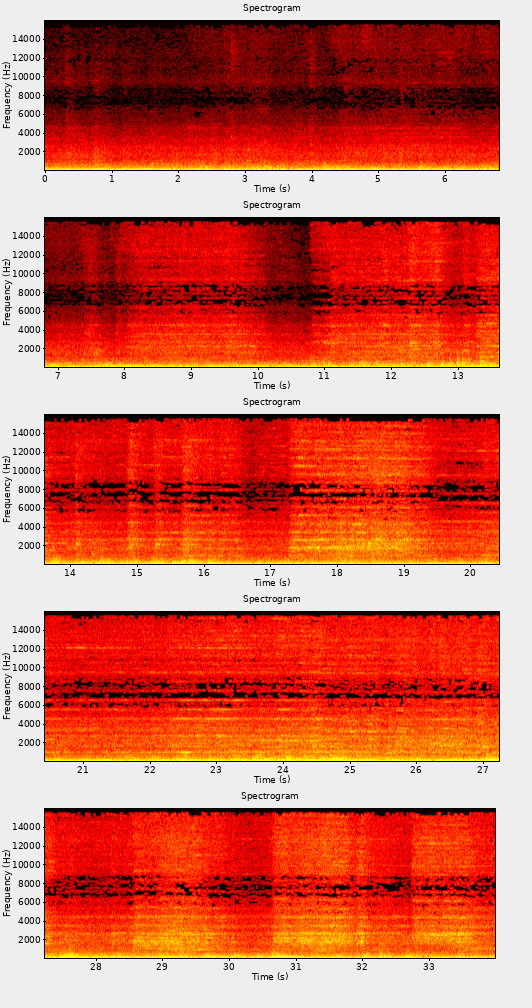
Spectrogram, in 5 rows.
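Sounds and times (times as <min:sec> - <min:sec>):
train wheels rumbling on rail: 0:00.0 - 0:33.9
wheel squeal: 0:10.8 - 0:27.7, 0:28.3 - 0:33.9.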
